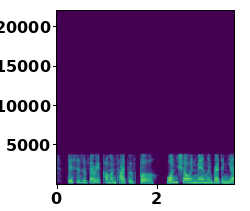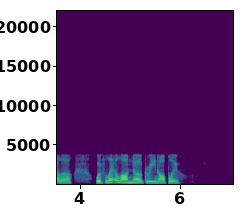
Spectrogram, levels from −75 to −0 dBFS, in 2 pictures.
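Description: Speech over a telephone line, and nothing is technically wrong with it.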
